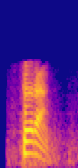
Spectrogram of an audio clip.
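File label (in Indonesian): "terang", Indonesian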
